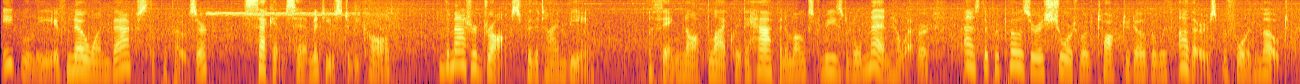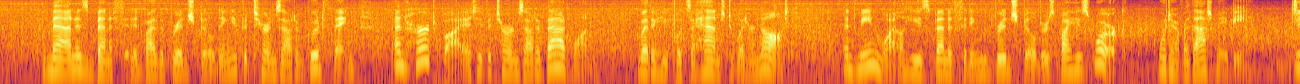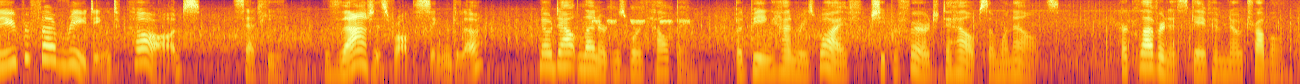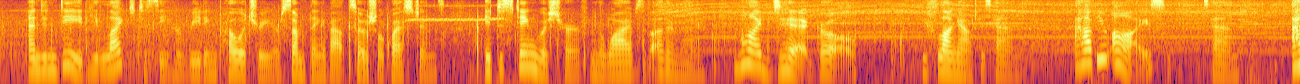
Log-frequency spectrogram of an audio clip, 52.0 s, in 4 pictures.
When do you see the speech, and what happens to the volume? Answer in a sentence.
You can hear the speech from 0.0 to 51.9 s, at a steady volume.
